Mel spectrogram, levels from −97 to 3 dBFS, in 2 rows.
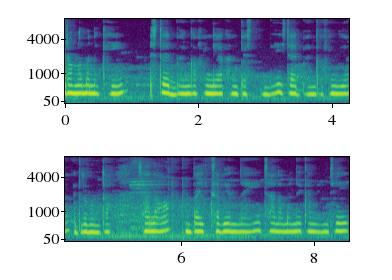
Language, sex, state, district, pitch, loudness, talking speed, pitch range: Telugu, female, Andhra Pradesh, Guntur, 235 Hz, -15 LUFS, 135 wpm, 230-245 Hz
